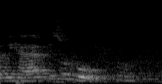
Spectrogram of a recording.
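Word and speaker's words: קוף: The next letter we have is Kuf. Kuf. Which is easy because think of queen, right? Kuf. Kuf. Some people say Kuf. Some people say Kuf. We say Kuf. But if you want to say Kuf, that's okay.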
